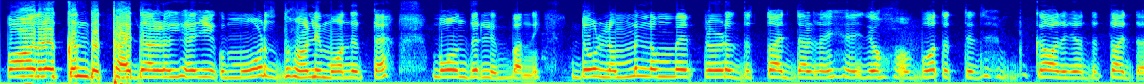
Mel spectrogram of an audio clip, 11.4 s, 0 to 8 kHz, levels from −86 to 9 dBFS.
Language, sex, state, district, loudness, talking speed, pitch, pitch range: Hindi, female, Maharashtra, Sindhudurg, -14 LUFS, 95 wpm, 250 Hz, 235-265 Hz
